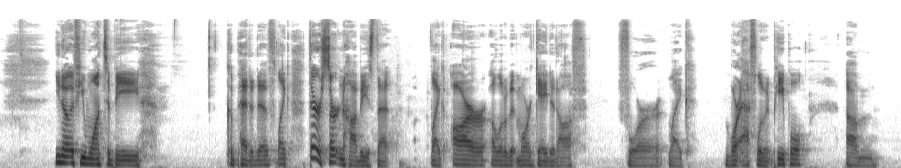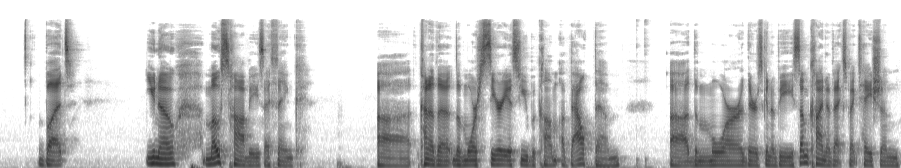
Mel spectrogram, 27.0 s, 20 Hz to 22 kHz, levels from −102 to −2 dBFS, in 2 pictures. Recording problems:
none

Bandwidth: 13.5 kHz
